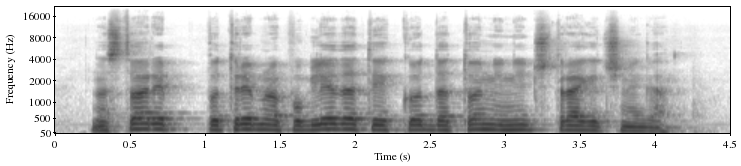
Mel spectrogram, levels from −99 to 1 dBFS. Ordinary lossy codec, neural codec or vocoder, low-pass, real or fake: none; none; 19.8 kHz; real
